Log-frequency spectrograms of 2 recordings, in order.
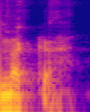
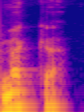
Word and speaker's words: Mecca: For the people of Quraysh, they pronounce the letter Qa as Ka in such places, like in this case here, Mecca. So all what they do, they switch the letter. So Makkah became Mecca.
